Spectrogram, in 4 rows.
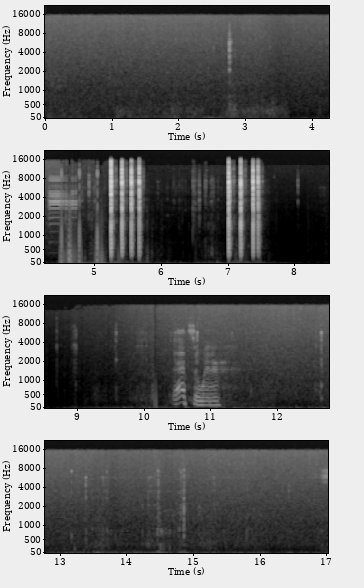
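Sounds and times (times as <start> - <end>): shot timer beeps: 4.3 - 4.8
pistol shots: 5.3 - 5.8, 7.0 - 7.5.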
